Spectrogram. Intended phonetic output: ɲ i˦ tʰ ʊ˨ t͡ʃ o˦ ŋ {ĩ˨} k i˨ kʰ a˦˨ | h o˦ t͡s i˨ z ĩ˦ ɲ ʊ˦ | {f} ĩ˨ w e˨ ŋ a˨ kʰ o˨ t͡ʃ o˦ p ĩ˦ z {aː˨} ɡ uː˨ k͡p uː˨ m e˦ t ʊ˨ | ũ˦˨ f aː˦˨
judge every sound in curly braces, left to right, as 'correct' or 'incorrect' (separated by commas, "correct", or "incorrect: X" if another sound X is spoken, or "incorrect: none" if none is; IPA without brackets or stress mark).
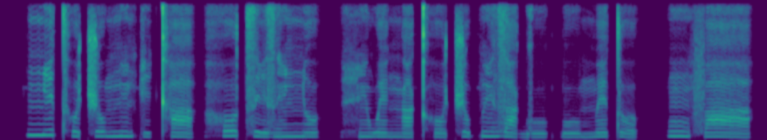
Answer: incorrect: ĩ˦˨, incorrect: h, incorrect: a˨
